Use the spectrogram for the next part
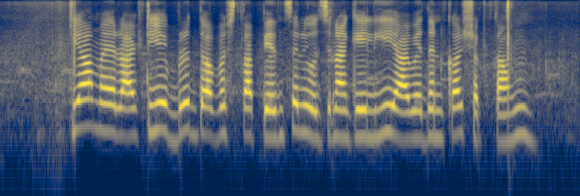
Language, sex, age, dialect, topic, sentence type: Hindi, female, 31-35, Awadhi Bundeli, banking, question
